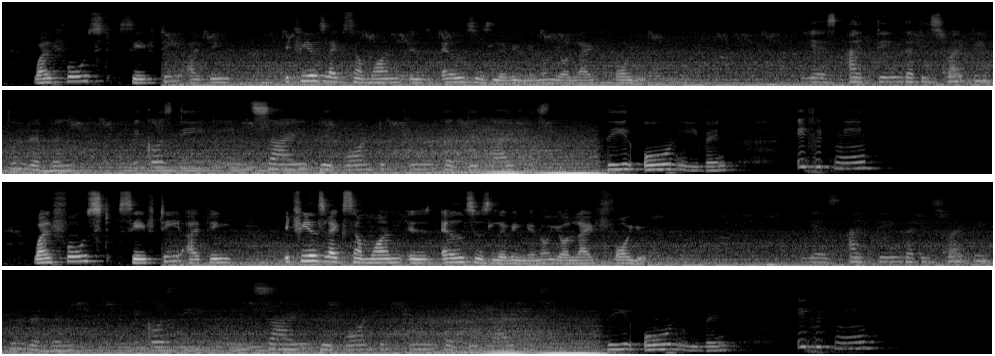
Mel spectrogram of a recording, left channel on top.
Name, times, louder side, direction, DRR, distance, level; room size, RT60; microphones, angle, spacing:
voice 1, 0.3-2.3 2.8-6.5, right 5 dB, 65° right, 0.5 m, -27 dB
sound 1, 1.6-15.9, left 1 dB, 40° left, 1.2 m, -28 dB
voice 2, 7.7-10.7 11.2-15.3 15.9-17.6 17.9-18.5, left 3 dB, 85° left, 1.1 m, -35 dB
8.1 x 7.0 x 6.6 m
head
